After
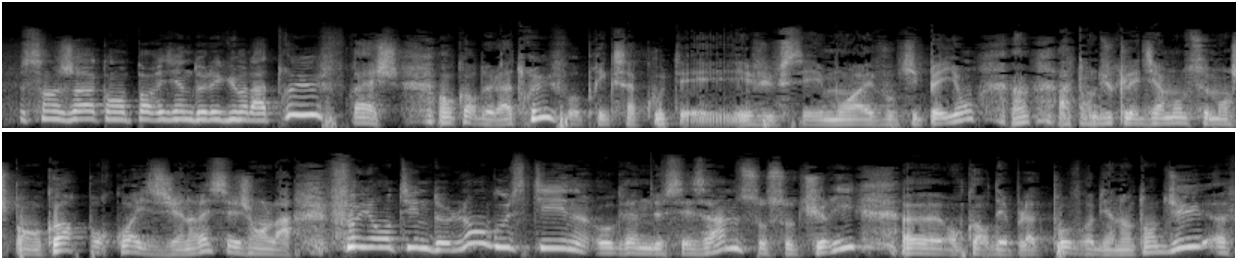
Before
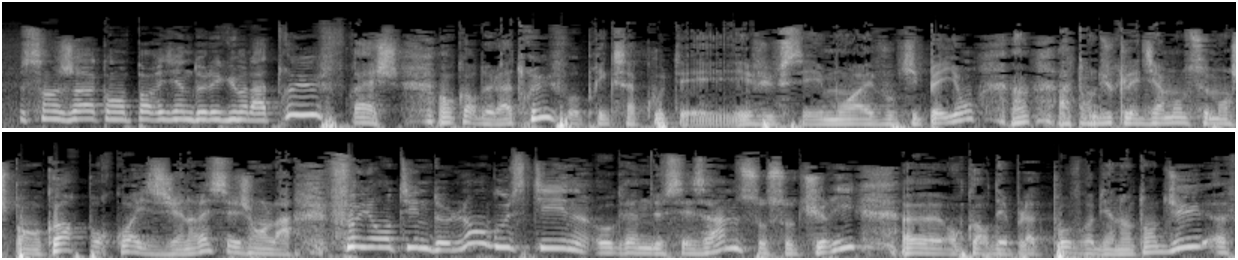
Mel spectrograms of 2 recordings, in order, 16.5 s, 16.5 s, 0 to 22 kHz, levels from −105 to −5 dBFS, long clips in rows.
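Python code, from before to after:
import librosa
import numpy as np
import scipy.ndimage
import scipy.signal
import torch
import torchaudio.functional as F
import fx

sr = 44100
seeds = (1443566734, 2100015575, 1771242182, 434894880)

y = fx.bandpass_edges(x, sr, low_hz=200.0, high_hz=3000.0)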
